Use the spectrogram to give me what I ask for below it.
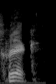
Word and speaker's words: creek: You say That's crick. what I. Yeah, right. That's how it's spelled.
